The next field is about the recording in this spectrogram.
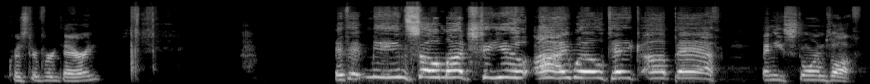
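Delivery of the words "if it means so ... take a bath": high, loud, slow huffy shout; angry yell. Acted. Pigeon furiously agreeing to bathe, loud huffy shout. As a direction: storm off shouting it.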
